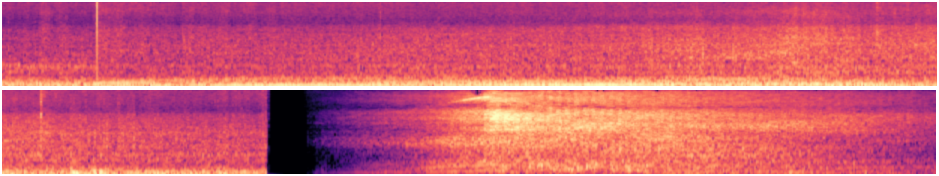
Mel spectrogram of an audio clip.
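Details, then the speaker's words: Ford ED Falcon turbo build after fitting a new J-pipe/up-pipe and fixing the fuel pump issue: deep, even exhaust note climbs cleanly through the rev and falls away with no rattles or leaks; sounds healthy. "oh that is so much better it sounds like a real car"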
